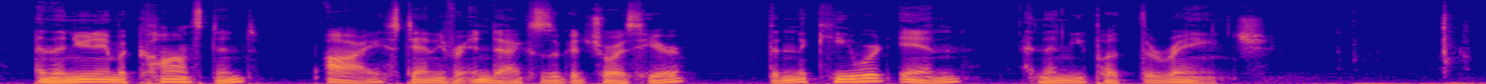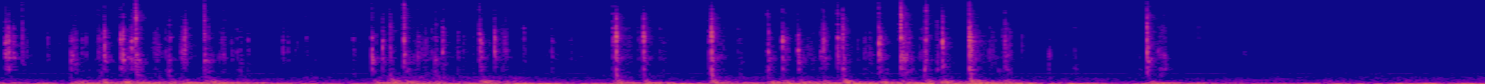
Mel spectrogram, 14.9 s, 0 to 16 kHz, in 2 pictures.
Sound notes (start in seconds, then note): 7.0 keyboard clacking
